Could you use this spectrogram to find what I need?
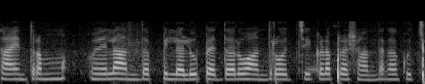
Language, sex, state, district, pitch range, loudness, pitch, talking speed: Telugu, female, Andhra Pradesh, Krishna, 235-245 Hz, -25 LUFS, 240 Hz, 155 wpm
